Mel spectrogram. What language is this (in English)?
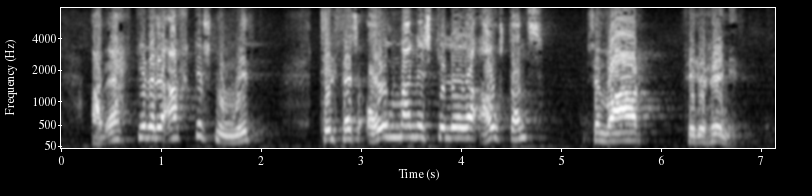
Icelandic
